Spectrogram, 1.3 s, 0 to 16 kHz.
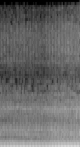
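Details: Arctic Cat 366 after a hot no-start, with the owner suspecting water in the gas through a cracked corner: the single-cylinder engine is now running a low, fast, even throbbing idle with a slight rise partway; it runs steadily again.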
